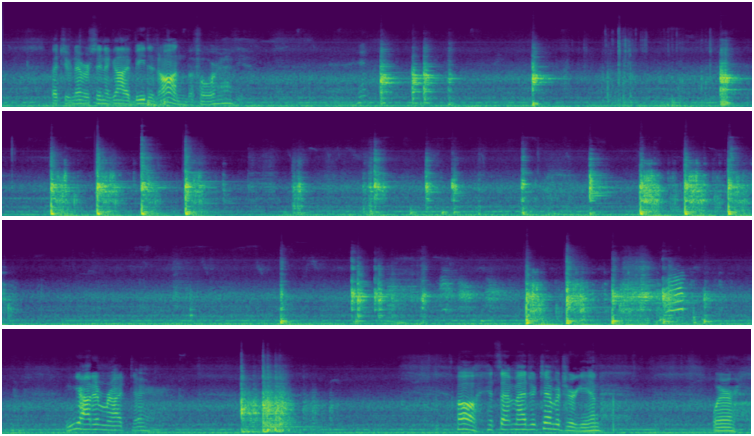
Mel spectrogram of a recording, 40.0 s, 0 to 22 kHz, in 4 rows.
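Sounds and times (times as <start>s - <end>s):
hammer striking tire rim: 10.6s - 13.0s, 17.8s - 20.1s, 27.0s - 28.9s.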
